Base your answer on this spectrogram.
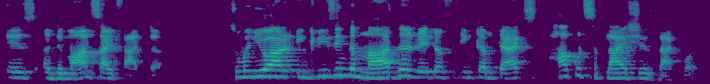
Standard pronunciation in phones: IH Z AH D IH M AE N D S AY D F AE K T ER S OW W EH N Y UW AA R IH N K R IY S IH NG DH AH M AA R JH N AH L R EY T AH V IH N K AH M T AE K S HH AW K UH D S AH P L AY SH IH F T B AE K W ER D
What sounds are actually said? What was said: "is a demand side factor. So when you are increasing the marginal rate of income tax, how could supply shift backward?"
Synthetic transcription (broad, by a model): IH Z AH D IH M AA N D S AY D F AE K T ER S OW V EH N Y UW AA R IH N K R IY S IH NG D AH M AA R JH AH R EY T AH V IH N K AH M T AE K S HH AW K UH D S AH P L AY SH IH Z B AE K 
